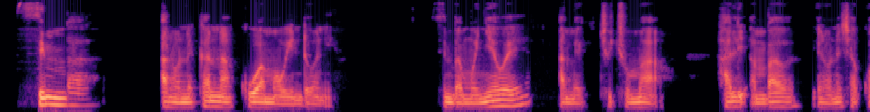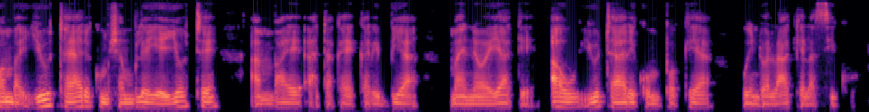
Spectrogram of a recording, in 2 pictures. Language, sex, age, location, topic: Swahili, male, 25-35, Nairobi, government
